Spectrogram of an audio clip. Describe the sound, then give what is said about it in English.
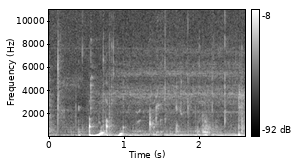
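Chocolatey Wisconsin Brewing porter beer flowing as it's poured: soft, wet gurgling with a few quick rising glugs, quiet and steady, with no one talking. “I wonder if it picked up the sounds of the... Chocolatey. Beer. Flowing through.”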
